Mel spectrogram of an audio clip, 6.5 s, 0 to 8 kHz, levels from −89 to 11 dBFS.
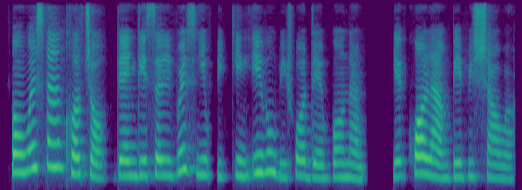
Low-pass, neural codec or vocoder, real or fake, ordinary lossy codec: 7.2 kHz; codec, 16 kHz, 0.5 kbps, FunCodec, trained on Chinese and English, 25 frames a second; fake; none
